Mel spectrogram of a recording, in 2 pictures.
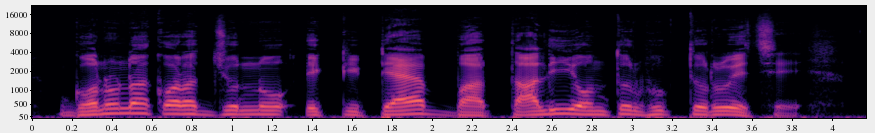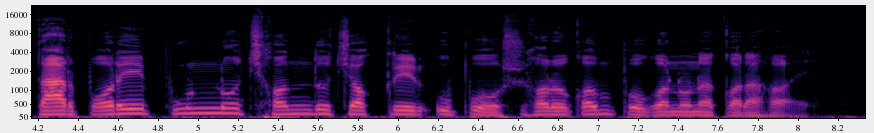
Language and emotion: Bengali, neutral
